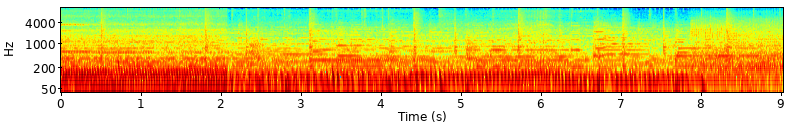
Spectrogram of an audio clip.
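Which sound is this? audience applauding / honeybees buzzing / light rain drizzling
light rain drizzling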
